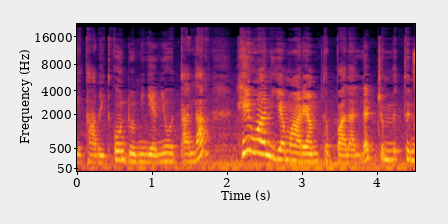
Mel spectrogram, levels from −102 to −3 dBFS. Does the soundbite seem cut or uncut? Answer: uncut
